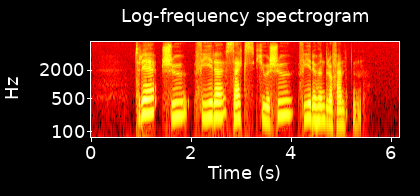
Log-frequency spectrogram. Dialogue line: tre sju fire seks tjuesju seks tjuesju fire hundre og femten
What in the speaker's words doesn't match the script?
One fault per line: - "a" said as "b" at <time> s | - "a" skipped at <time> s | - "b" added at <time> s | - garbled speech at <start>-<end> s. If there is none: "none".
- "seks tjuesju" skipped at 3.8 s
